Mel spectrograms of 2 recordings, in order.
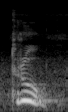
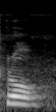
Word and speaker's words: through: Through, through, through, not throw. If you will pronounce it throw, then it will be throw, throw means फेंकना, but here the word is through, through.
